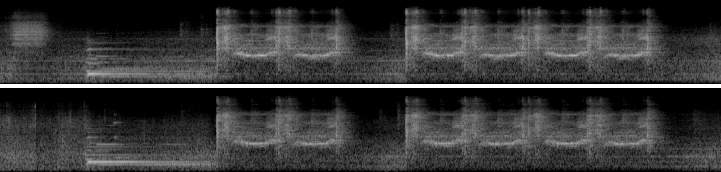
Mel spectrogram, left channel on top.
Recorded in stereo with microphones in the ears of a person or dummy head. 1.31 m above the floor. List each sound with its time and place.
0.8 s a piano: 5° right (ahead or behind), 0.9 m
2.2 s a camera shutter: 5° left (ahead or behind), 1.1 m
